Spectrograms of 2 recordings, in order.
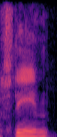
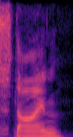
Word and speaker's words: Rosenstein: The thing about Rosenstein or Steen, I'm not sure. I've heard it pronounced both ways. It is Stein.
